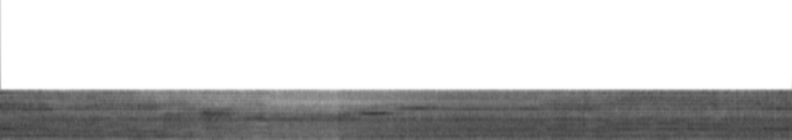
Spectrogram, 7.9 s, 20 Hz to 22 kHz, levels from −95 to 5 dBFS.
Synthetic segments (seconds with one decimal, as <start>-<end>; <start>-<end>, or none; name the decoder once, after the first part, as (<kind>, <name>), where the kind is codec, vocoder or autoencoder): 1.0-2.7 (codec, SNAC); 5.4-7.3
